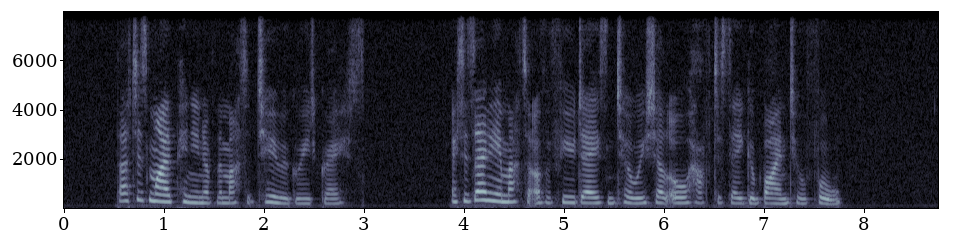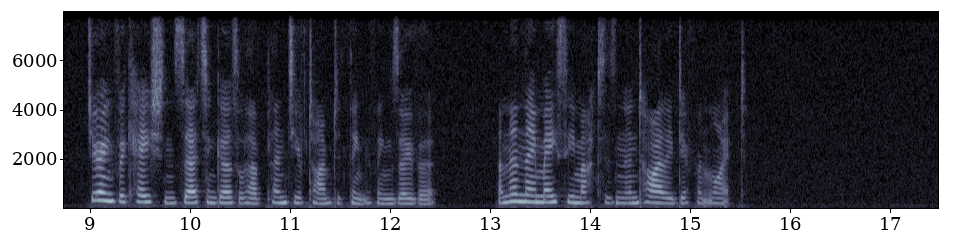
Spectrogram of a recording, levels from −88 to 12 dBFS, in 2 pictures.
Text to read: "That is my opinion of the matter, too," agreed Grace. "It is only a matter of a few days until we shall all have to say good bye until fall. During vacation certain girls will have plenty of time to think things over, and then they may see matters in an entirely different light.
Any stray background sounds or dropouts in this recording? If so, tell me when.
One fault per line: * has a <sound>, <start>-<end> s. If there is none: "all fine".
all fine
